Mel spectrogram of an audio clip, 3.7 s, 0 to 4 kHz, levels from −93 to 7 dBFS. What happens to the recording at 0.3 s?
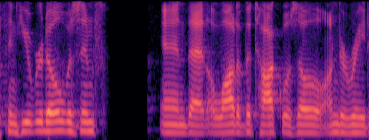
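Nothing goes wrong at 0.3 s: the speech there is intact, carried by the narrowband call path, whose sound, with no content above 4 kHz, fits a G.711 A-law codec.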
